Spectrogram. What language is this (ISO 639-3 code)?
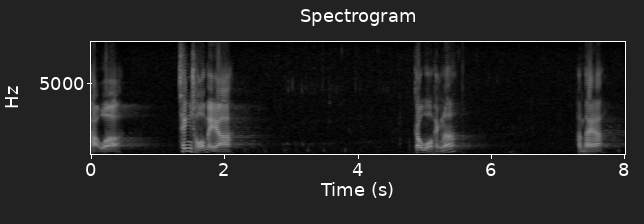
yue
